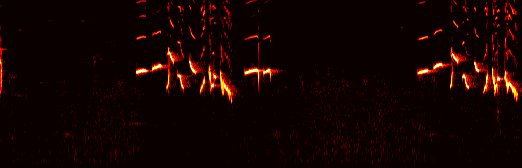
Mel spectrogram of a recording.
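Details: Oriental magpie-robin song in two bouts about five seconds apart, each a rapid run of some nine clipped, high whistled notes with rising and falling slurs.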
